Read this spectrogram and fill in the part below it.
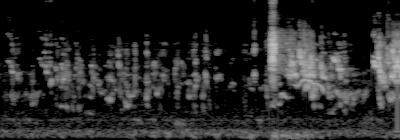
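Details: Pet budgerigars chirping happily: soft, rapid twittering notes that give way to loud, harsh chattering bursts of warbled squeaks.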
